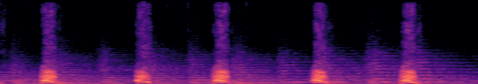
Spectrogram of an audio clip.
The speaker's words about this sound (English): Oh, Nana, be quiet. Oh, that dog.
